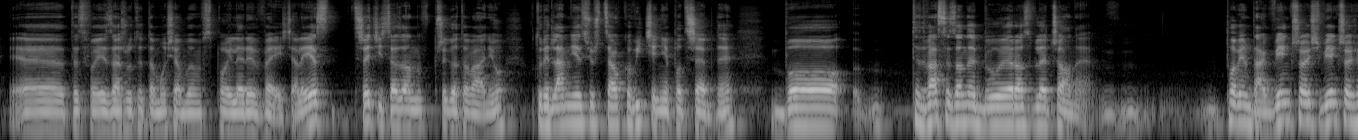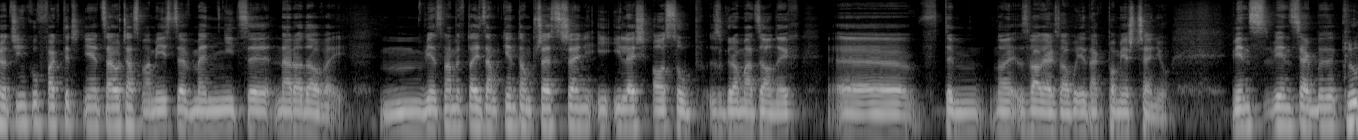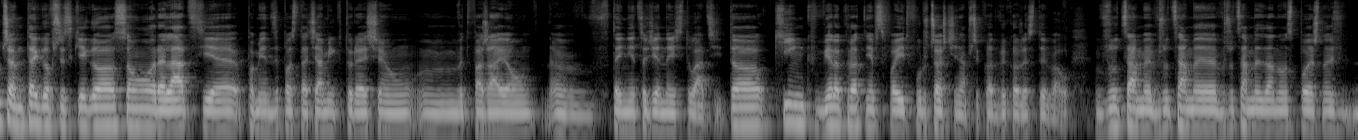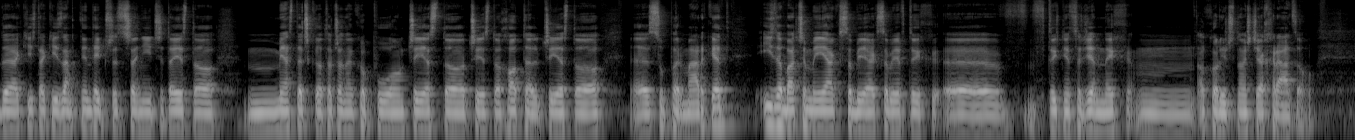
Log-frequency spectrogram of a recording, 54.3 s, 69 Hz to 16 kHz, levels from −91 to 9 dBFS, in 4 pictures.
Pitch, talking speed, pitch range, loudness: 110 Hz, 135 wpm, 100-120 Hz, -31 LUFS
